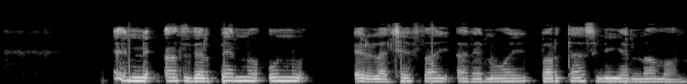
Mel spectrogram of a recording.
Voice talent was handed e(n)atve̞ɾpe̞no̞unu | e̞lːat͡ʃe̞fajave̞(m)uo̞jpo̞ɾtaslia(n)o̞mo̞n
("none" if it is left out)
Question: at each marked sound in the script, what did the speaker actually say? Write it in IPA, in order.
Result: n, n, nː

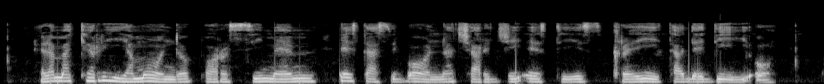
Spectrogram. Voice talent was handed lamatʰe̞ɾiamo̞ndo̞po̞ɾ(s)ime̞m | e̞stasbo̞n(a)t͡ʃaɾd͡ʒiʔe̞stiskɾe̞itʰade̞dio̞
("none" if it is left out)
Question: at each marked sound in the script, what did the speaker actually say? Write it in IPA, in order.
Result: s, a

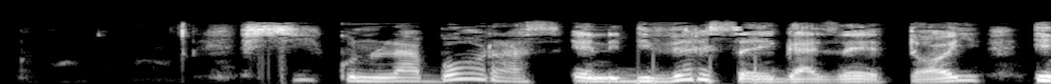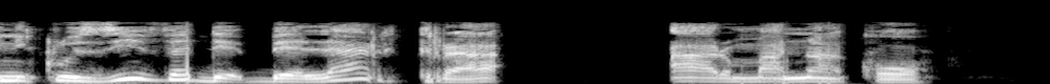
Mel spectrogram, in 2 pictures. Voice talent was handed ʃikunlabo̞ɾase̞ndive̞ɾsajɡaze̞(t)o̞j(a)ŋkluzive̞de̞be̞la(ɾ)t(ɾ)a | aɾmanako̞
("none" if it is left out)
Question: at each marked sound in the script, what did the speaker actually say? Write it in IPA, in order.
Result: t, i, ɾ, ɾ

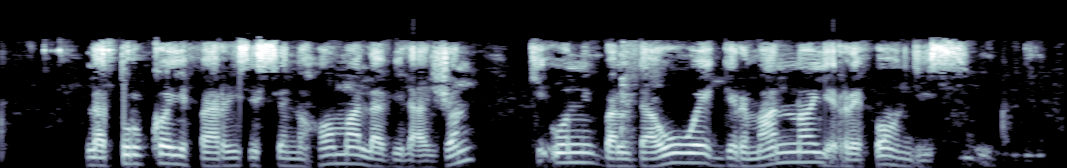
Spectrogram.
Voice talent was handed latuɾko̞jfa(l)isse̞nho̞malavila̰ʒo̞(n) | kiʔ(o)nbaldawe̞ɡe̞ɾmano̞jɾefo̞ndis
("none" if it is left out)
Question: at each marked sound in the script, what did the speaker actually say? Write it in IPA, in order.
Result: ɾ, n, u

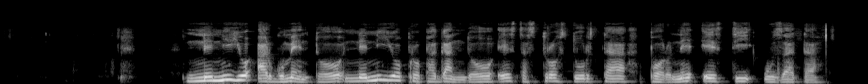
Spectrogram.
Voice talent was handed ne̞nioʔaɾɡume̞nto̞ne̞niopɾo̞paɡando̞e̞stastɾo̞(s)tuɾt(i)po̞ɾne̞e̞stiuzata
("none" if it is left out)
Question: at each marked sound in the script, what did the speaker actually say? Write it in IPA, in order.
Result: s, a

